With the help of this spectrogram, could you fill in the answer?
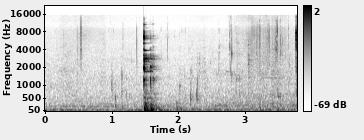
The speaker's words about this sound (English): But let's take a sip of my grape juice again.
